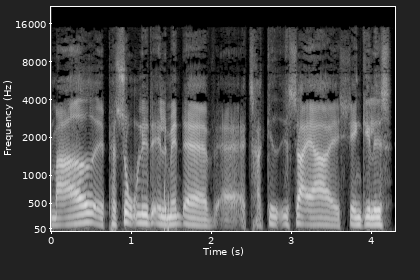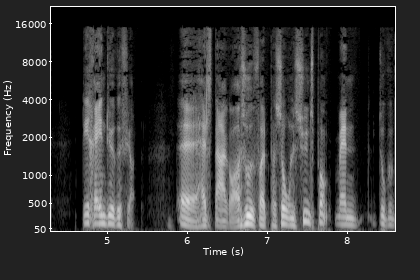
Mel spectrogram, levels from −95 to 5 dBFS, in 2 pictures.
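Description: From 1.14 to 1.56 s the speech carries DAB burbling: bit errors, roughly 0.2 percent, corrupt MP2 samples and scale factors, producing short noise blips and sub-band level jumps over the speech.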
